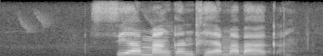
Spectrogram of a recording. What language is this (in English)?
Tswana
